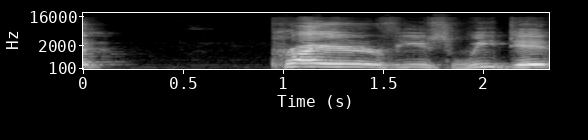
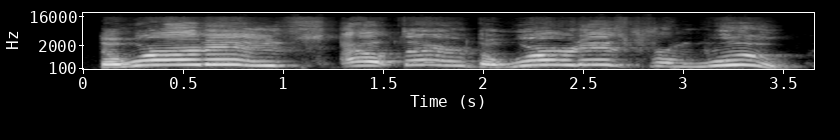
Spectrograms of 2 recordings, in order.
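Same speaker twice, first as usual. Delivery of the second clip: higher, slow sneering parody voice; mocking parody; 9 semitones higher, slower than usual. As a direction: drag it out to mock him. Mocking the pundit's vague phrase.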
